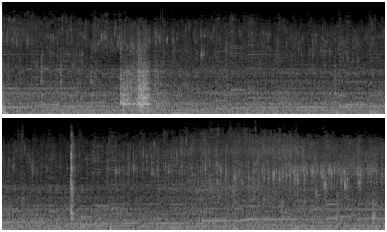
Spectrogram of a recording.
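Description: Chicken cutlets for an open-face chicken cordon bleu sauté in a pan of olive oil and butter, a steady close sizzle and hiss lasting several seconds, with a brief louder spatter early and a single sharp click later.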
